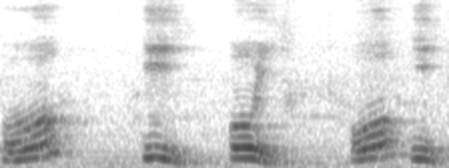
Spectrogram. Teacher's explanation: ওই হচ্ছে কোনো মৌলিক ধ্বনি নয়, ওই হচ্ছে একটি দ্বিস্বর ধ্বনি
